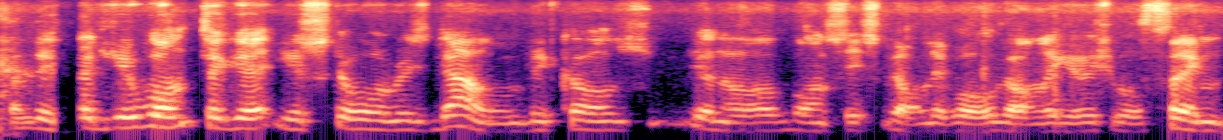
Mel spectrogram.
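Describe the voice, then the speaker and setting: A man with a Lancashire accent speaks at a moderate pace with hardly any pauses. His fairly high voice has lively intonation and big swings in loudness. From northern England, North East Lancashire mill town. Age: 80s+. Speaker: falconer and author. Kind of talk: interview.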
